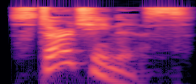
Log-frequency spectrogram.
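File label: "starchiness", British English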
